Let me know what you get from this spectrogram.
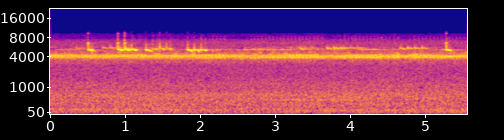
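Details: Mainland Japanese Matsumushi, Xenogryllus marmoratus marmoratus, giving bright piercing chirps in quick clusters, spaced irregularly, against a constant high insect drone.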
